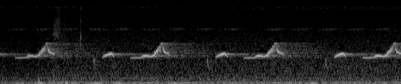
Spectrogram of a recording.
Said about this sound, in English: I'm not great at identifying bird calls, but even I know that one's the whippoorwill. Can you talk about the whippoorwill? Yeah, whippoorwill is a very distinctive call and, of course, associated with more rural wooded parts of Wisconsin.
